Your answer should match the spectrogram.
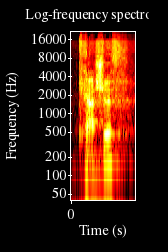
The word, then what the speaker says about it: Kashif: I have with me here Kashif. Yes, sir. Correct pronunciation?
